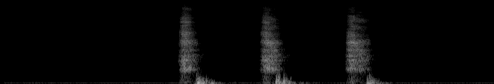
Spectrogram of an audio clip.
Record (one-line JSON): {"exhalation_length": "4.9 s", "exhalation_amplitude": 4124, "exhalation_signal_mean_std_ratio": 0.36, "survey_phase": "beta (2021-08-13 to 2022-03-07)", "age": "18-44", "gender": "Female", "wearing_mask": "No", "symptom_cough_any": true, "symptom_fatigue": true, "symptom_headache": true, "symptom_change_to_sense_of_smell_or_taste": true, "smoker_status": "Never smoked", "respiratory_condition_asthma": false, "respiratory_condition_other": false, "recruitment_source": "Test and Trace", "submission_delay": "2 days", "covid_test_result": "Positive", "covid_test_method": "RT-qPCR"}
